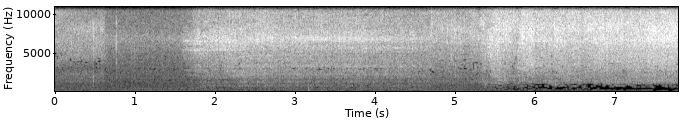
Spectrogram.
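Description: Chopped onions, ginger and green chillies sizzling in hot coconut oil in a frying pan. The sizzle grows louder about five seconds in, once the wet ground chilli masala paste has gone in and is being stirred.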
